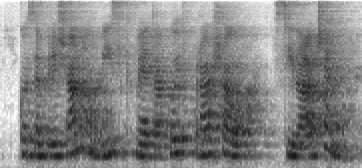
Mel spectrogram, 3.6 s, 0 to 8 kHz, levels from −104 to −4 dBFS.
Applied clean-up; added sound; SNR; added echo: neural separator model SepFormer DNS4.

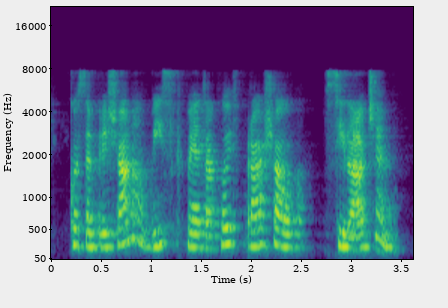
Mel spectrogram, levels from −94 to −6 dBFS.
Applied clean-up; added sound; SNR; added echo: neural mask model DeepFilterNet 3.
